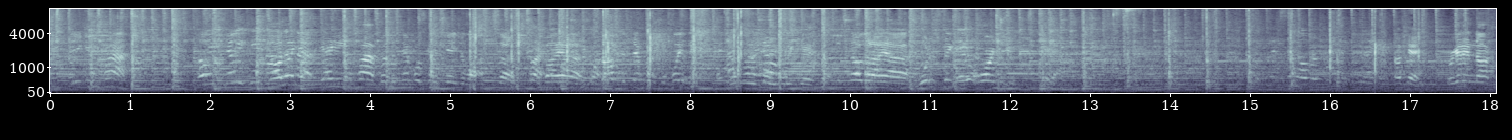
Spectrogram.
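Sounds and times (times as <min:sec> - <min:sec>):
acoustic guitar strumming: 0:00.0 - 0:18.0
people's voices: 0:00.0 - 0:18.0
sharp taps: 0:12.9 - 0:17.4.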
